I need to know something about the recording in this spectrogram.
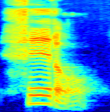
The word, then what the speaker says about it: fiddle: this word fiddle pronunciation use a short I sound for the i f f fiddle fiddle and the l e makes a sound o like table and bottle fiddle fiddle so what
